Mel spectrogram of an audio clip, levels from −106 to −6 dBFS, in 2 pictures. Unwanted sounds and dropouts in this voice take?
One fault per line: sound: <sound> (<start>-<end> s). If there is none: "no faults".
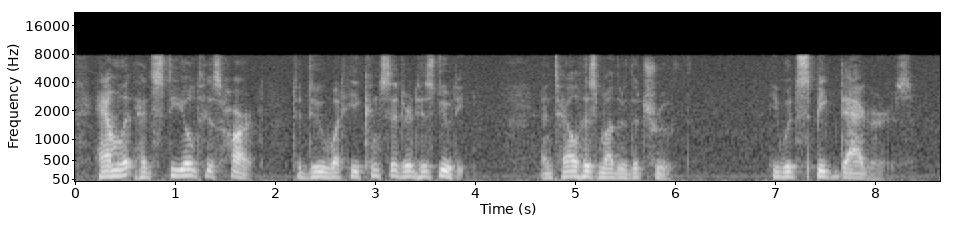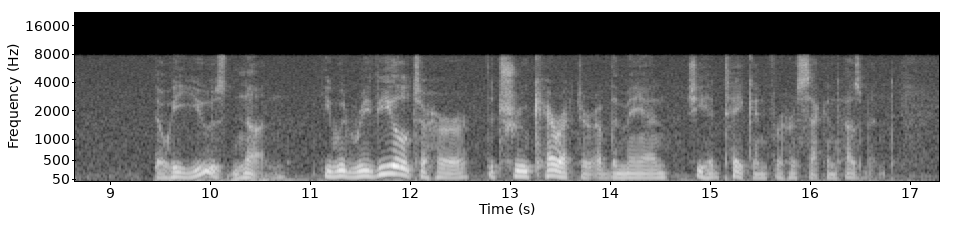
no faults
